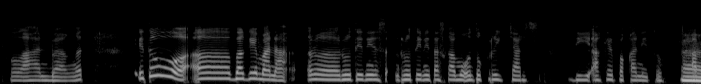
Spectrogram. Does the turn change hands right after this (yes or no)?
yes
